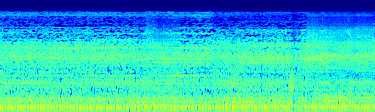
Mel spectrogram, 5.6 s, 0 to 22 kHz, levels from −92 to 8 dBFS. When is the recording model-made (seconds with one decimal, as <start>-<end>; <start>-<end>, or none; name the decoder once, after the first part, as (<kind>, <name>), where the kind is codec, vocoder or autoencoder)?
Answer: 2.2-2.7 (codec, SNAC); 4.6-5.6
